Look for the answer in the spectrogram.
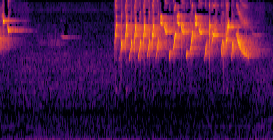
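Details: European goldfinch in a caged song contest of five finches: a brief twitter at the start, a pause, then three seconds of rapid, jingling, high-pitched warbling trills.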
